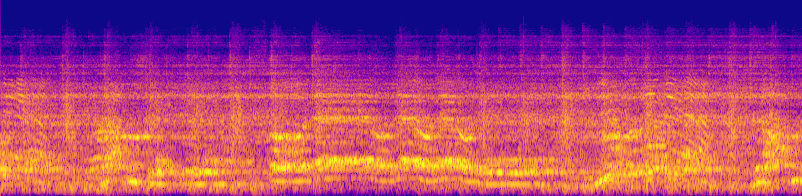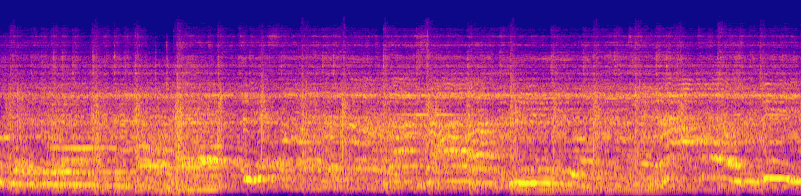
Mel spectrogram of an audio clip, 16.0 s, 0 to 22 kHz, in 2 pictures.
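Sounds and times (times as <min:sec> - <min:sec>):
amplified backing music: 0:00.0 - 0:16.0
vocalists singing worship song: 0:00.0 - 0:16.0.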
